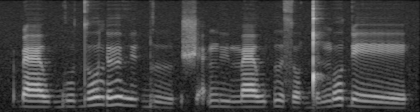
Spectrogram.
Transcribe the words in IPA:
ɓ æː w ɡ͡b u d o l ɾ ø ɦ y ɡ͡b ɯ | ʃ æ̰ ŋ y m æː w ʔ ɯ s o ɡ͡ǃ e ŋ o ɗ eː

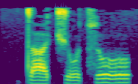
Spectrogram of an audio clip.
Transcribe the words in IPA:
t a˨ t͡ʃ o˨ t͡s o˦

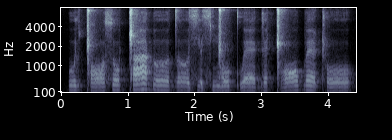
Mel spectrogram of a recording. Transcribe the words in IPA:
u lʲ ǁ ɔ s o ǁ a ɠ ɤː d ɤː sʲ ɔ sʲ ŋ͡ǁ o kʷʼ ɛː ɡ ɛ ɡ͡ǁ ɔː b ɛː ʈʰ o

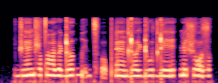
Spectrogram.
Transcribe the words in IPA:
d͡ʒ ɛ̃ d͡ʒ ə tˤ ɛ̃ j ð ʌ ɖ ʌ ɡ͡b ḛ d t͡sʼ ɔ̰ pʼ ɛ̃ː d ɖ ʌː j ɖ uː d ɖ e | ɳ ə ʃ ɔ z

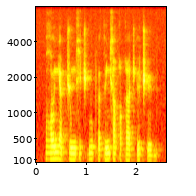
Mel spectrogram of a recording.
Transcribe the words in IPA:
ʁ o ɲ æ b t͡ʃ u ɲ x i t͡ʃ ɠ u pʼ ʌ k ɨ ɲ x æ q ʌ q i ɐ̯ t͡ʃʼ ɨ t͡ʃʼ ʉ b

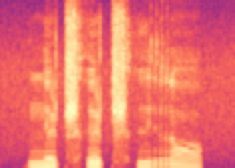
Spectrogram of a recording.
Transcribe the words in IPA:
n ɘ ʈ͡ʂʰ ɘ ʈ͡ʂʰ ɨ r ɔ

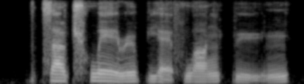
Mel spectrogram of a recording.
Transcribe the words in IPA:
t͡s ä˥ ʈ͡ʂʰ w e˥˧ ɪ̯ ɻ ɻ̩˥˩ p j ɛ̰˨˩ f w ɑ˧˥ ŋ p y̰˨˩˦ n

